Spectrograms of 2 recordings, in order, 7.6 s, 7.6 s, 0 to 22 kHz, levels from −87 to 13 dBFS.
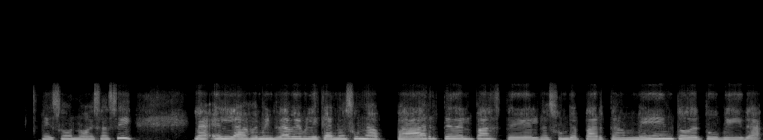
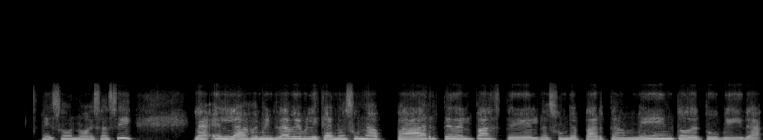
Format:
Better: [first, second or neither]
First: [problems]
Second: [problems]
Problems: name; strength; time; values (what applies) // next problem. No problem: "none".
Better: neither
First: garbled, watery; badly; nothing above 7.5 kHz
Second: garbled, watery; badly; nothing above 7.5 kHz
